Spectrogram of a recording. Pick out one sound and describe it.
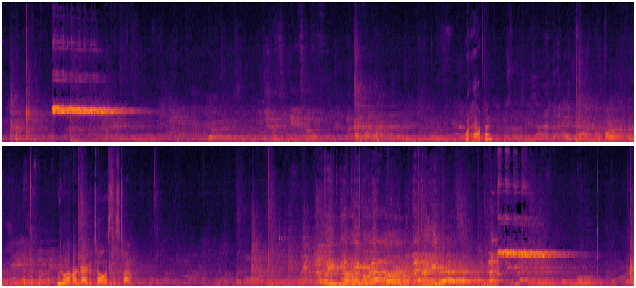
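A referee's whistle blows shrilly in a large echoing gym.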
